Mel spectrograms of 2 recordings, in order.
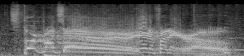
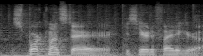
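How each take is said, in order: First: It is said in a put-on monster voice. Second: It is said in a normal voice.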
